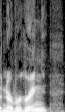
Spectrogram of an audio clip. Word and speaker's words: Nürburgring: And we have confirmation from Mel that my pronunciation of the Nürburgring is correct.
